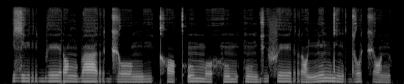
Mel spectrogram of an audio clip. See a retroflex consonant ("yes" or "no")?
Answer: no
